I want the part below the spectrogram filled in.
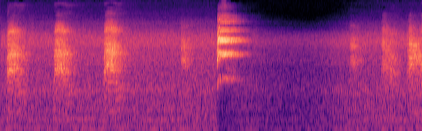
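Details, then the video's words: Male Quaker parrot, two years old, kept as a pet, singing part of 'If You're Happy and You Know It': rhythmic squawky notes about every half second, a loud sharp accent, a short gap, then quieter notes, fan humming behind. "Quaker Parrot sings 'Happy And You Know It'"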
